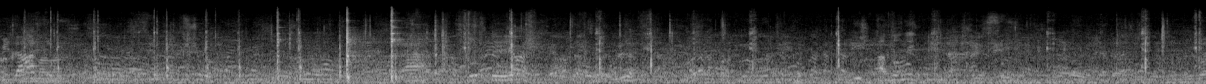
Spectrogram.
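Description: A crowd of men murmurs and shouts nearby.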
